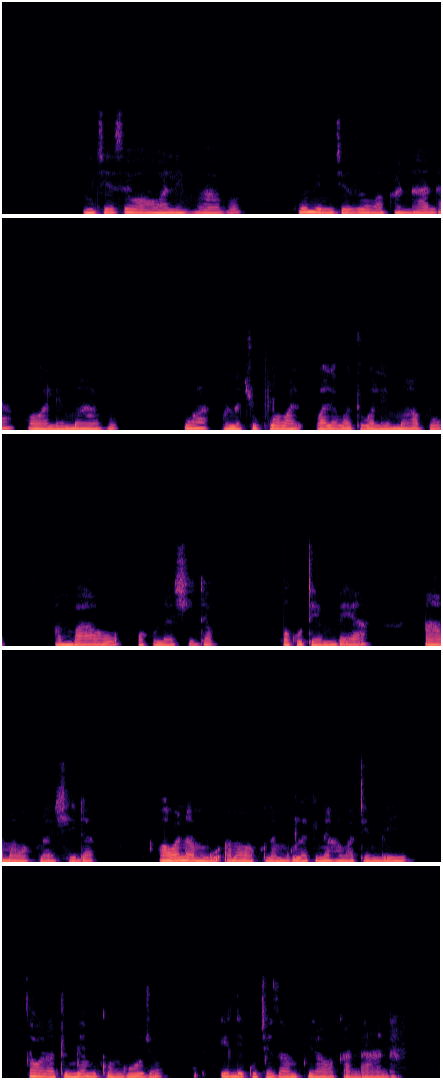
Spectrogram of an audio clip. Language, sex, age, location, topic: Swahili, female, 18-24, Kisumu, education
